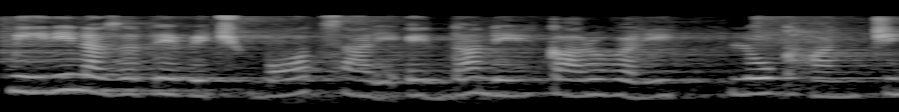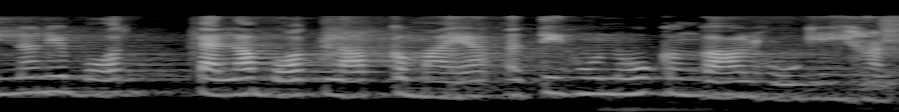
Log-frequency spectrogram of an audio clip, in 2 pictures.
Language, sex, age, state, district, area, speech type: Punjabi, female, 30-45, Punjab, Sangrur, rural, spontaneous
